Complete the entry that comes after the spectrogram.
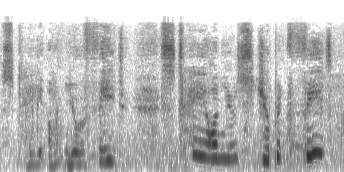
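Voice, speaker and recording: An actress playing a dying young woman in a radio drama, weak and halting but wryly defiant. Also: high-pitched, big pitch swings, background noise, full character voice. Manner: wry, halting. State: weak, struggling to keep going.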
